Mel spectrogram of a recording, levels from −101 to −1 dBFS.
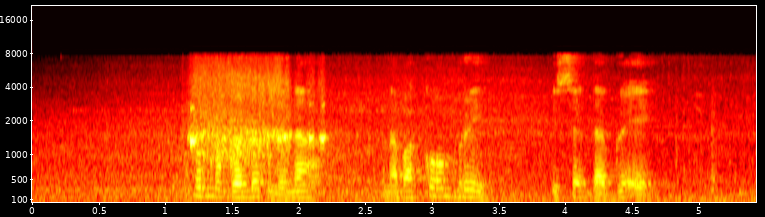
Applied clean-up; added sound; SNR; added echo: none; Car; -1 dB; reverberation time 1.2 s.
